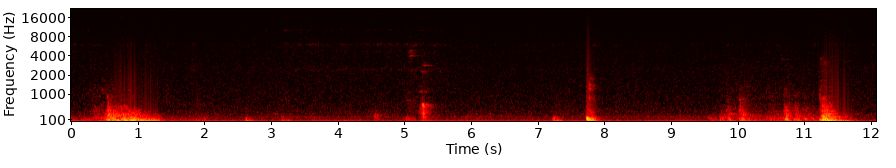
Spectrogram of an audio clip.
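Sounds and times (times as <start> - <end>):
faint low bumps and rustles: 9.8 - 11.8.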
